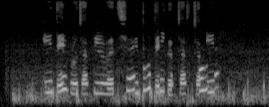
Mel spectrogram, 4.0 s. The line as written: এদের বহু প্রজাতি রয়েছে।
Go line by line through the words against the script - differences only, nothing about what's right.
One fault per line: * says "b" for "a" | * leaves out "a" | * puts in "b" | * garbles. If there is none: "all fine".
* leaves out "বহু"
* garbles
